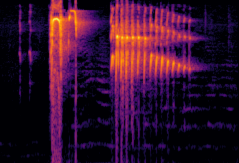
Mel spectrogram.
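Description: A young squirrel gives a sharp chip, then a fast run of high, bright chirps.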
